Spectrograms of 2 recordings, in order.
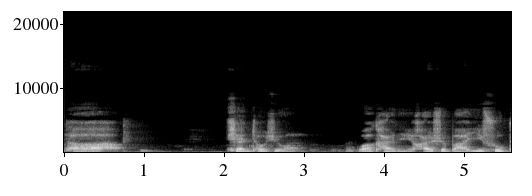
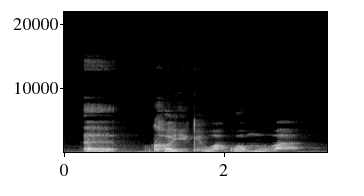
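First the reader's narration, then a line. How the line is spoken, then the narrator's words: Sighing after long silence. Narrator (Chinese): 于右任无言，半晌叹息着说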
